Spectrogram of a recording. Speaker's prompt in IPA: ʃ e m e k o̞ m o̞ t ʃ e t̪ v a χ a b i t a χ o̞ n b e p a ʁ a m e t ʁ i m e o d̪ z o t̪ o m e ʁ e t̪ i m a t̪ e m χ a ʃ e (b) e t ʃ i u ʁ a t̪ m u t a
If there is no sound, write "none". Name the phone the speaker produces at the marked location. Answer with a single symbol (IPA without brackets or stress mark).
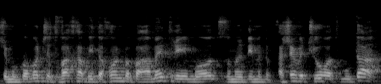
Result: v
